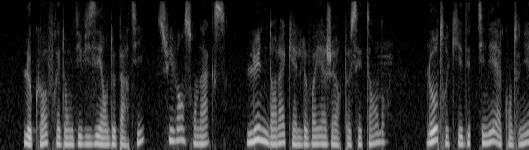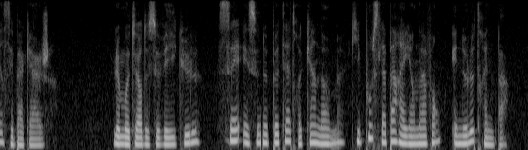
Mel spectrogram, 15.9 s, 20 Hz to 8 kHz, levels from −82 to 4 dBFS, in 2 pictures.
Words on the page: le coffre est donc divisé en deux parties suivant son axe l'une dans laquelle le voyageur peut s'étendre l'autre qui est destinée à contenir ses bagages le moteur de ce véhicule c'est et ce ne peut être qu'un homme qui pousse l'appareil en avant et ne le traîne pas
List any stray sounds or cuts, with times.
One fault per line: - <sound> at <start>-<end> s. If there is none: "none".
- dropout at 7.0-7.2 s
- dropout at 11.8-11.9 s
